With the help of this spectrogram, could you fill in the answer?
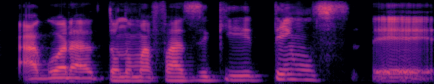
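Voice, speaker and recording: A man with an Angolan accent, medium pitch and ordinary pitch variation. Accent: Angolan Portuguese accent, still noticeable. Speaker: lawyer. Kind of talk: podcast interview.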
